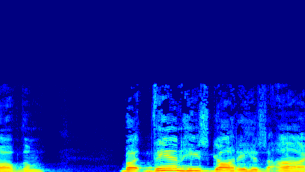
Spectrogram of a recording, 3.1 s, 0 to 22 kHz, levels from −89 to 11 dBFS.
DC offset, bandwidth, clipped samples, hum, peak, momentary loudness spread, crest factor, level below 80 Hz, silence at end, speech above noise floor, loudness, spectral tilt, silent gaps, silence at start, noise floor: under 0.1%; 10 kHz; under 0.1%; none; -2 dBFS; 12 LU; 16 dB; -60 dBFS; 0 s; 54 dB; -17 LUFS; -8.5 dB/octave; none; 0 s; -71 dBFS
